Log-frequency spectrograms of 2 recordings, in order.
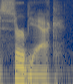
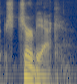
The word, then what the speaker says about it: Szczerbiak: and people would pronounce his last name Serbiak, but it started S-Z-C-Z. So it started with four consonants. – Yeah. – And in Polish, it would be pronounced Szczerbiak.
